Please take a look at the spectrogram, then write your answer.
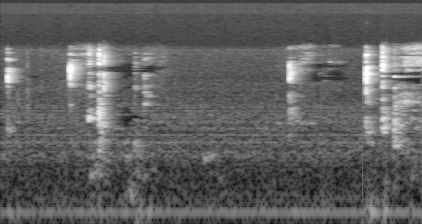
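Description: Sparse, quiet clicks of a computer keyboard come in short clusters with pauses between them as an address is typed, close and faint.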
